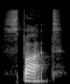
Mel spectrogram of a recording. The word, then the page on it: spot: us-english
